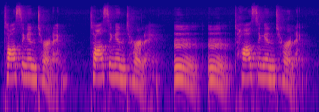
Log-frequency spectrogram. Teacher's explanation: So I will say all 3, tossing and turning, as one word.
